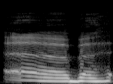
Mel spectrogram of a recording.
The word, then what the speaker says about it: herb: You know, if it's herb. Jeez, the Brits don't know English. Herb. I'm going to put some herbs on my salads. Pizza. Herb. It starts with a H.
